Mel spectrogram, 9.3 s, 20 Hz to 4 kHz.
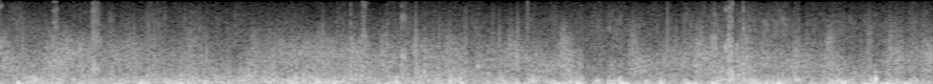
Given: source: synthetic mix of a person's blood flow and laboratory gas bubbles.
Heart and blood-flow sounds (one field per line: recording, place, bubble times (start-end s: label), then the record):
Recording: Doppler ultrasound of blood flow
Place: subclavian vein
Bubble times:
0.00-0.05 s: bubbles
0.42-1.09 s: bubbles
3.31-3.35 s: bubbles
3.38-3.76 s: bubbles
3.84-4.36 s: bubbles
7.09-7.58 s: bubbles
7.80-7.84 s: bubbles
7.92-8.20 s: bubbles
From the record:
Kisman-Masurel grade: 221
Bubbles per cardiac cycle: several, 3 to 8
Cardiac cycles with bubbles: 10 to 50%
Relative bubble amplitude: barely perceptible (0.100 to 0.250)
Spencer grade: 2 (many but less than half of the cardiac periods contain bubble signals, singularly or in groups)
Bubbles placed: anywhere in the cardiac cycle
